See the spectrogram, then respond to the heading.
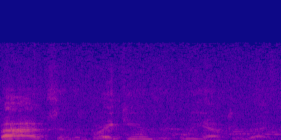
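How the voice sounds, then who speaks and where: A woman talks at a fairly slow pace in an American accent. Noticeable background noise runs behind her. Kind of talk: interview answer.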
